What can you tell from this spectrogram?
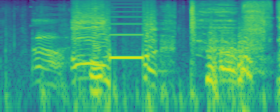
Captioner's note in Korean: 고통스러운 소리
